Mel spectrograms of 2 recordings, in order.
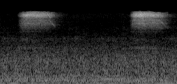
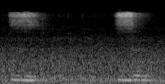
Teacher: The sounds produced by alveolar fricatives are the sound s, s, as in snake and sit, And the second sound is z, z, as in zoo and zebra. The sound s is a voiceless alveolar fricative because it doesn't produce any vibration when we pronounce it, while the sound z is a voice alveolar fricative because it produces vibration when we pronounce it.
